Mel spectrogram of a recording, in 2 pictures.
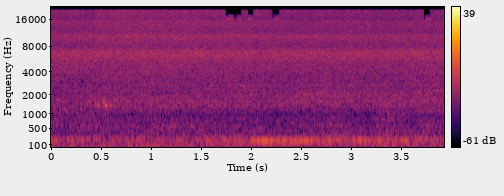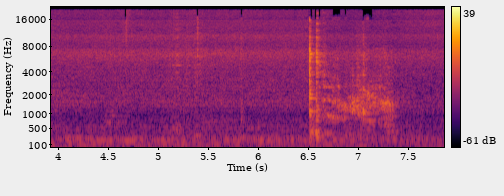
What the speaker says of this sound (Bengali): দেখো সীতাভোগগুলো সব ভাজা করা হয়ে গেছে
